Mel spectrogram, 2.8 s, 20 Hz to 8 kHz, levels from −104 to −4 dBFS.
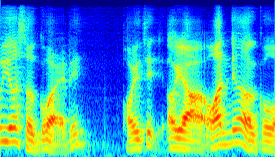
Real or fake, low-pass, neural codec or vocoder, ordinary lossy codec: fake; 7.2 kHz; codec, 16 kHz, about 1 kbps, DyCAST, with the encoder's durations; none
